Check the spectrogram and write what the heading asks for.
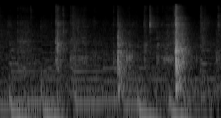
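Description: Small cardboard box being handled and pulled open, with a few sharp crackling snaps about half a second apart; the loudest comes near the end. Faint music runs underneath.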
